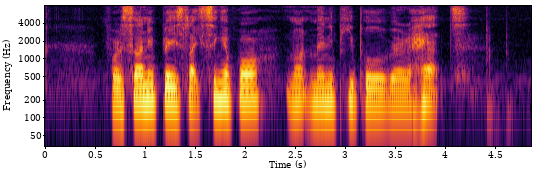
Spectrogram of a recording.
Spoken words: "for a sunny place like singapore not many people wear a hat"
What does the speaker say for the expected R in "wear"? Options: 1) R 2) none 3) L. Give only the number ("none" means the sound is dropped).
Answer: 1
